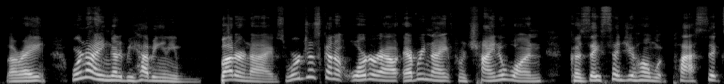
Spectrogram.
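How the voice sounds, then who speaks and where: A woman's voice: medium pitch, fairly bright tone, dry recording, studio quality. A woman vlogger telling stories to the camera in a sassy, dramatic way, laughing often. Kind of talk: chatty storytelling monologue.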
